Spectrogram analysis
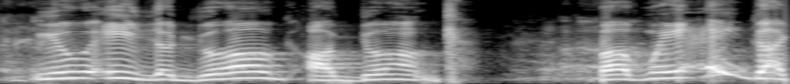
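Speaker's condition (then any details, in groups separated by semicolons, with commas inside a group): Cerebral palsy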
